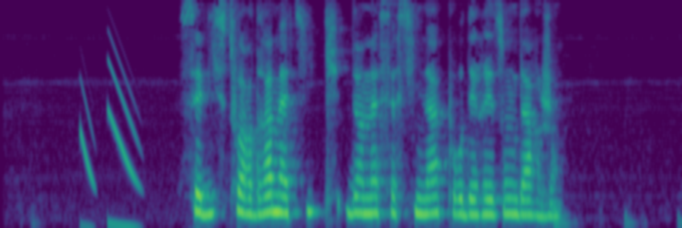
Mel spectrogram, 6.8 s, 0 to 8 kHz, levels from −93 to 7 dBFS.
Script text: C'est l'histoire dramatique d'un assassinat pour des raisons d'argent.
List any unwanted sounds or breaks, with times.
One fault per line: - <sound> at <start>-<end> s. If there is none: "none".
- chirp at 0.8-1.4 s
